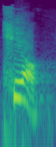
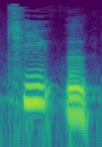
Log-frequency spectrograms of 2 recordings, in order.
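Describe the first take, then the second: First: The second syllable sounds like 'yeok'. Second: The second syllable sounds like 'euk'. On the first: The speaker calls it wrong. "키역 그렇게 할 필요 없죠?" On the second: The speaker calls it right. "그냥 키읍 그렇게 하시면 될 것 같습니다"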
